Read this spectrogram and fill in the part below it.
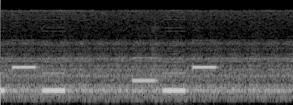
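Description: Electronic game beeps sound in short bursts.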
